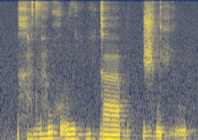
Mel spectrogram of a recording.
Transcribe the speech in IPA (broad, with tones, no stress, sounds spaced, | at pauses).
x a̤˧ d ð a̤˥ w x o̰˧ l ð i̤˧ ɠ i̤˥ ɡ a˥ b | ʒ ɛ̤˩ w fʲ ṵ˥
